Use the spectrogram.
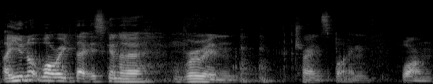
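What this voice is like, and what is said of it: Usual voice. Nothing is said of it.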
